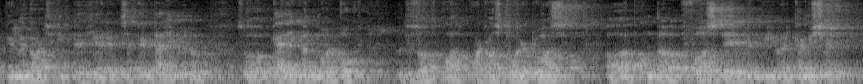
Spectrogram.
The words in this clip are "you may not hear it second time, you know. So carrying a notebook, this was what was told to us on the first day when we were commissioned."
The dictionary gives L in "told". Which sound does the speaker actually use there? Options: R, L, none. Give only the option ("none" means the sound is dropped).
none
